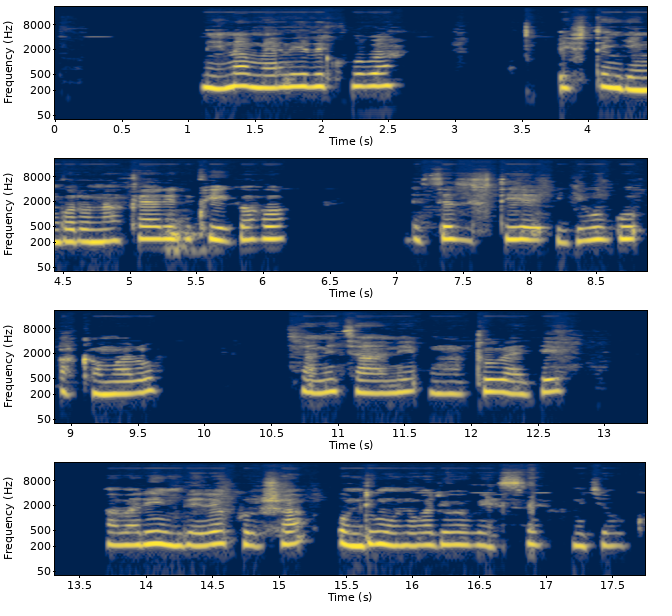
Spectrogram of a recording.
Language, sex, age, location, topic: Kinyarwanda, female, 25-35, Huye, government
